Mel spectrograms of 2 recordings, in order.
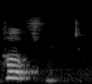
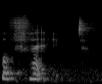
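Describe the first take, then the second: First: "perfect" with PER high and strong; PER-fect, second syllable dropping away; first-syllable stress. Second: "perfect" as per-FECT; light PER, full weight on FECT in "perfect"; second-syllable stress. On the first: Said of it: "If it is a noun". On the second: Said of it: "And for a verb". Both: Shown as a demonstration.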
